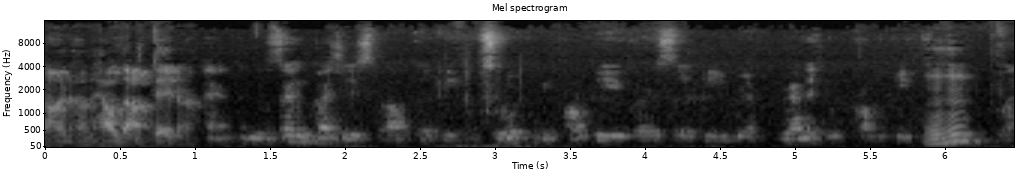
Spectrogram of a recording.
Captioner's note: faintly speaking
